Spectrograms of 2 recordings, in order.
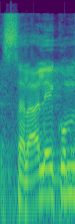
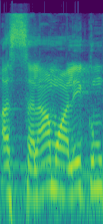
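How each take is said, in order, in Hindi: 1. अभिवादन को एक छोटे, संक्षिप्त शब्द में समेट दिया जाता है। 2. अभिवादन का हर अक्षर पूरा बोला जाता है।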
